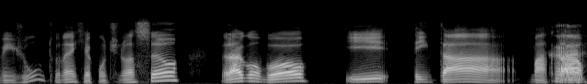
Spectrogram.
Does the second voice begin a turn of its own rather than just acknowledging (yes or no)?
no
